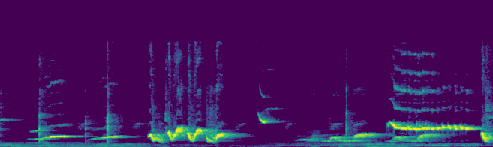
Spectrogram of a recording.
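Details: Morning song of a white-rumped shama intended to stir silent birds into singing: two soft whistles, a burst of quick looping notes, a high squeak, then stepped whistled phrases ending in a steady high whistle; low hum throughout.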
